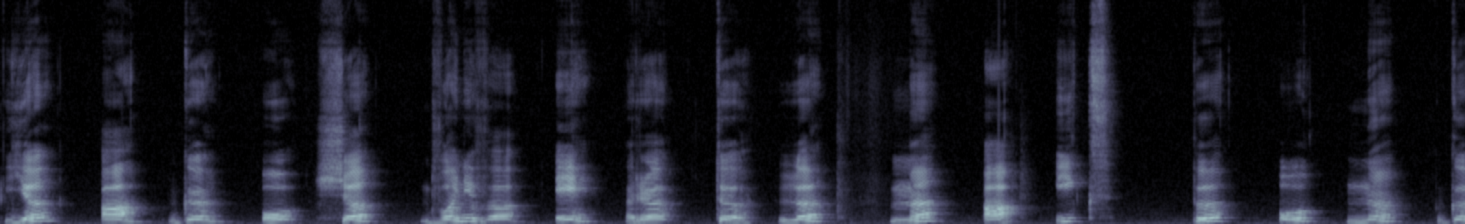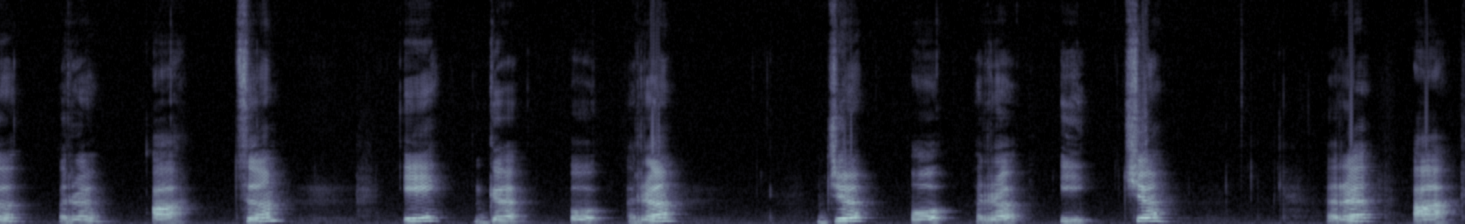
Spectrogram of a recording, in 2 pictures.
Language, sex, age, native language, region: Slovenian, female, 12-17, Slovenian, Drava region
